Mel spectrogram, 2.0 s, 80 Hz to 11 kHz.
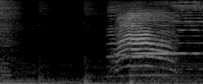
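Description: A cat meows twice inside the 60 Seconds survival game, the second call longer and rising in pitch, close and clear over a low steady game-music bed with no talking.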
